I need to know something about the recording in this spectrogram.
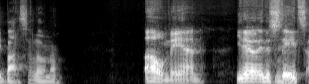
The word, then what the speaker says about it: Barcelona: Your pronunciation of Barcelona is pronounced in the Spanish way. I think Catalan would say Barcelona.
